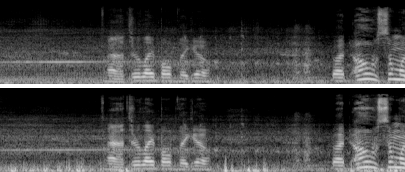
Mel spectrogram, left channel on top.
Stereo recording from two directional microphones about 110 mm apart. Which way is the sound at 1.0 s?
5° right (ahead or behind).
